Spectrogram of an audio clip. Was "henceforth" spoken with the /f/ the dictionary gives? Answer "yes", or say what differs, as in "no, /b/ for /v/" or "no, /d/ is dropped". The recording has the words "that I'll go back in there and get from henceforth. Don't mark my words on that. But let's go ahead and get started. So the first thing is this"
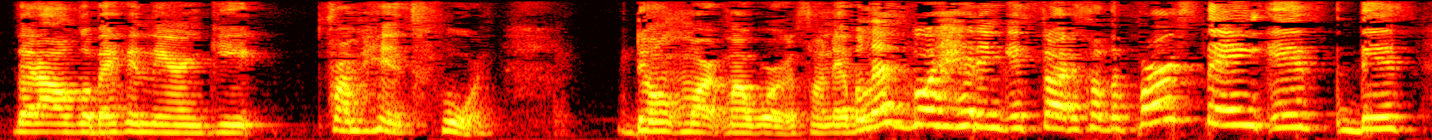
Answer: yes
